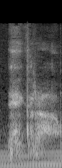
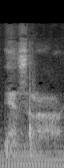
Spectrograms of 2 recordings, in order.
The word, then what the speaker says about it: Ezra: communicating with you okay some people pronounce my name as erra when it's Ezra yeah I figured it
